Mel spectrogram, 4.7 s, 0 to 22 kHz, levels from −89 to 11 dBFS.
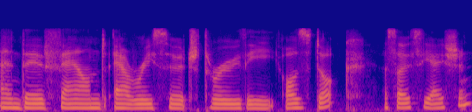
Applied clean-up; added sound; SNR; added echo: none; none; none; none.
